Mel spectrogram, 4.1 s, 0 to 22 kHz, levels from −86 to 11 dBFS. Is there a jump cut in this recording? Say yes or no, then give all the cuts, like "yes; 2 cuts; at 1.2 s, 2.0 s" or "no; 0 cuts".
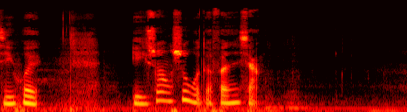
yes; 1 cut; at 1.2 s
